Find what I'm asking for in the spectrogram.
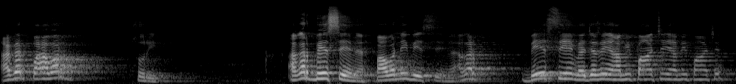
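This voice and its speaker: A man's voice: very high voice, moderate pace, long pauses. A young man teaching exam math, repeating himself and often calling the viewers friends and brother. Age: young adult. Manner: repetitive, keeps addressing viewers as friends and brother. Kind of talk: explaining math at a board. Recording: echoey room with long reverb.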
